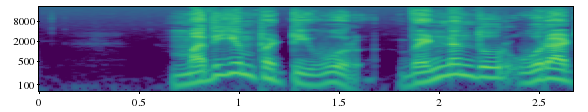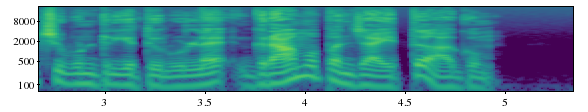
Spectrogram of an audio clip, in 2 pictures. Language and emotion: Tamil, neutral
